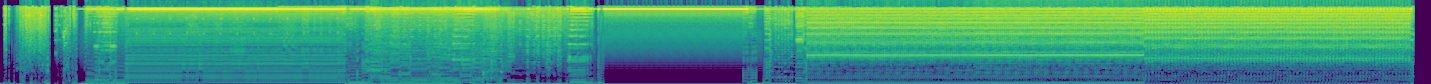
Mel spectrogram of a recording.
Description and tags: created by importing raw data into sony sound forge and then re-exporting as an audio file.
clicks, data, glitches, harsh, raw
